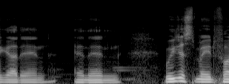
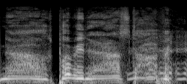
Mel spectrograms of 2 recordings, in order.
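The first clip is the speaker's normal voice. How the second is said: put-on very high, slow, drawn-out child's shriek. Retelling a kid losing a wrestling game: imitating a kid screaming. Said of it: "the kid is screaming".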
